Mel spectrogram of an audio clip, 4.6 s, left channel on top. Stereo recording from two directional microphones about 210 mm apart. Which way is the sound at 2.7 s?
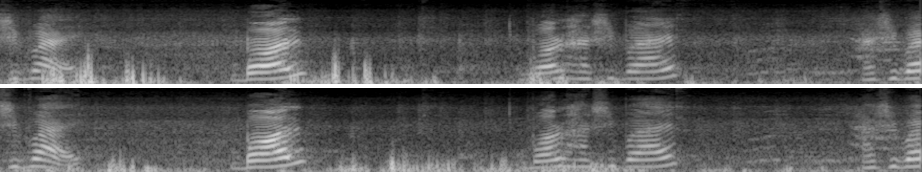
10° right (ahead or behind).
